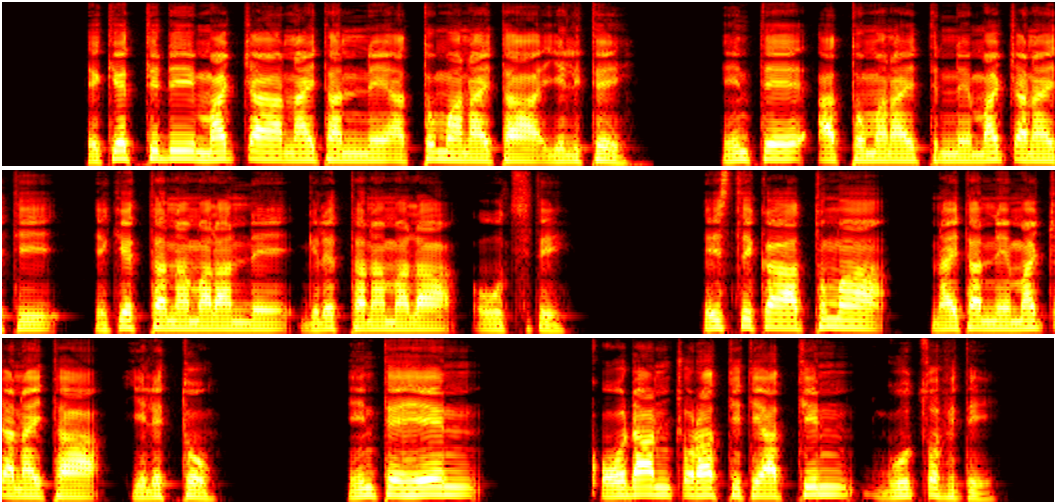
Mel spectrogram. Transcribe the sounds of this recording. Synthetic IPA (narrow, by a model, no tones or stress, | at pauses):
ʔɛkɛt̪ːɪd̪ɪmɐt͡ʃʼːɐnɐjt̪ɐnːɛɐt̪ːʊmɐnɐjt̪ɐjɛlɪt̪eː | ʔɪnt̪ːɛɐt̪ːʊmɐnɐjt̪ːɪnːɛmɐt͡ʃʼːɐnɐjt̪ɪ | ɛkɛt̪ːɐnɐmɐlɐnːɛɡɛlɛt̪ːɐnɐmɐlɐʔo̞ːt͡sːɪ̥t̪ḛː | ʔɪst̪ːɪkːɐːt̪ːʊmɐ | nɐjt̪ɐnːɛmɐt͡ʃʼːɐnɐjt̪ɐjɛlɛt̪ːo | ʔɪnt̪ːɛhe̞ːn | kʼo̞ːd̪ɐnt͡ʃʼɔɾɐt̪ːɪt̪ɪɐt̪ːiːnɡuːt͡sʼːɔfɪt̪ḛː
